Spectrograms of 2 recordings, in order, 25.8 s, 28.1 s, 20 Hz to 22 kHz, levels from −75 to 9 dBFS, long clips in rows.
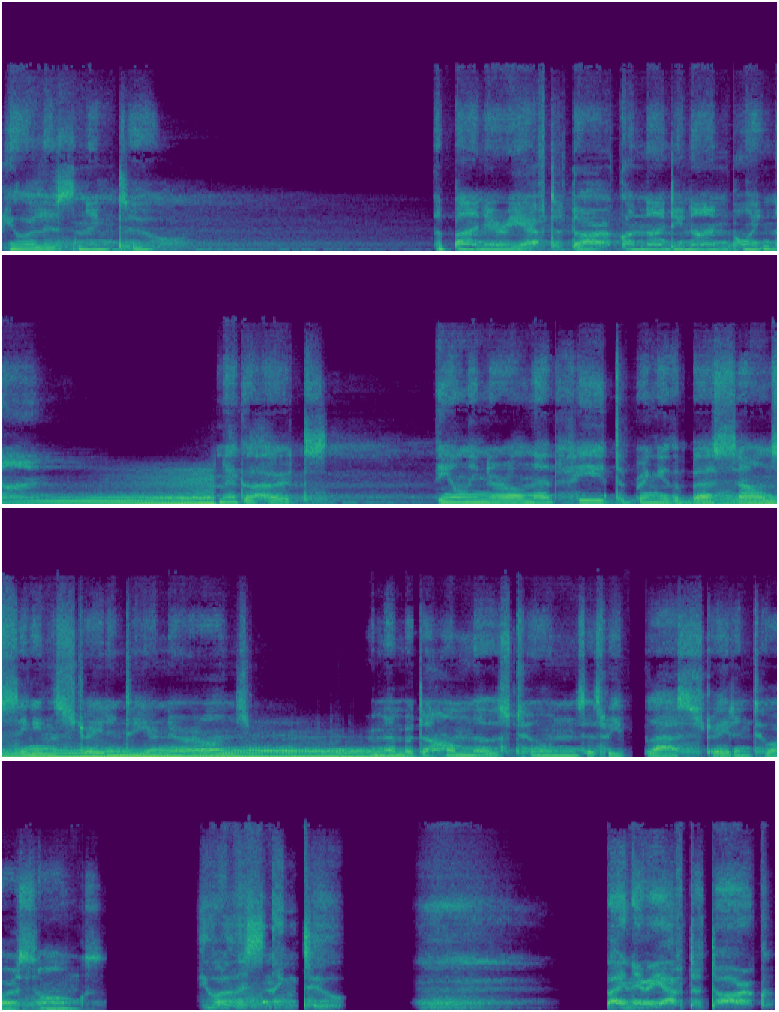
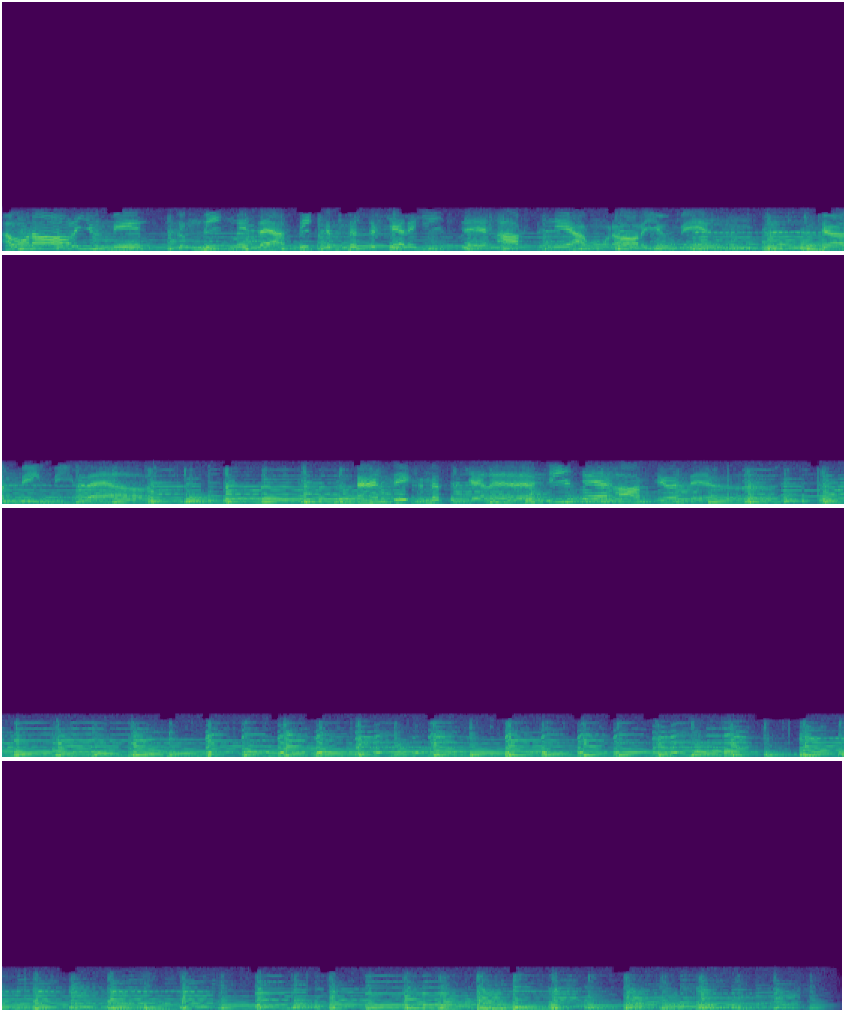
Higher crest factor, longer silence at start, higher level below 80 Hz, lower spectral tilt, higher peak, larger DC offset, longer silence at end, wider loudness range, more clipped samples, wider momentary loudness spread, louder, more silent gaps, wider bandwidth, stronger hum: about the same, 16 dB vs 14 dB; about the same, 0 s vs 0 s; first, -20 dBFS vs -54 dBFS; second, -4.5 dB/octave vs -9.5 dB/octave; about the same, 0 dBFS vs -2 dBFS; second, under 0.1% vs 0.1%; about the same, 0.05 s vs 0.1 s; first, 9 LU vs 3 LU; neither; first, 13 LU vs 5 LU; about the same, -18 LUFS vs -16 LUFS; first, 18.21-18.25 s, 20.25-20.97 s, 22.26-22.77 s, 24.06-24.41 s vs none; first, 17 kHz vs 4 kHz; neither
